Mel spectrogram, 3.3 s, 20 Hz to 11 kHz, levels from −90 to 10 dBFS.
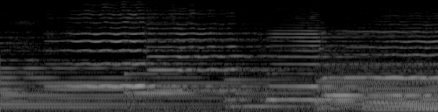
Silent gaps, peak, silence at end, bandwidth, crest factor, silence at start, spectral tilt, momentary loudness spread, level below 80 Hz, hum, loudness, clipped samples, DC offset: none; -30 dBFS; 0 s; 11 kHz; 14 dB; 0 s; -4.5 dB/octave; 10 LU; -74 dBFS; none; -43 LUFS; under 0.1%; under 0.1%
